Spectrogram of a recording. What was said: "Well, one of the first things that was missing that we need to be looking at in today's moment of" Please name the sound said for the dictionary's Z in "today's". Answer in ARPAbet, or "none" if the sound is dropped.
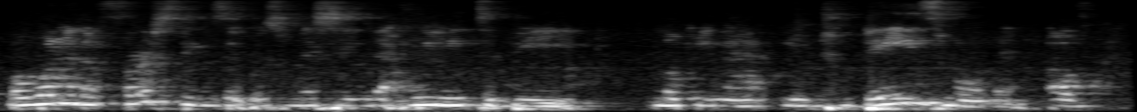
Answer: Z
